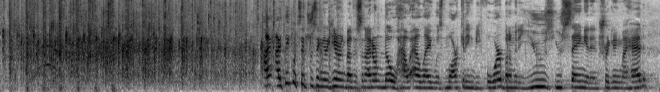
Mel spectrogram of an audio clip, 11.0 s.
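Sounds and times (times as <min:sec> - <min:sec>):
audience applause: 0:00.0 - 0:05.5
speech: 0:04.4 - 0:10.9.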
